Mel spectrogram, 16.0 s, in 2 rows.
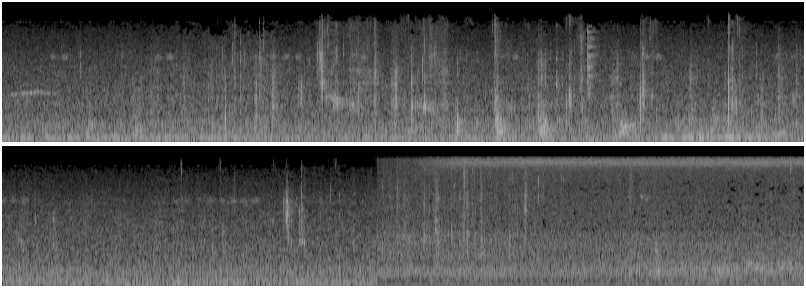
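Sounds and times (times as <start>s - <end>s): small crunches: 1.2s - 8.8s, 10.1s - 15.0s
person chewing food: 1.3s - 8.8s, 9.7s - 13.4s.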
